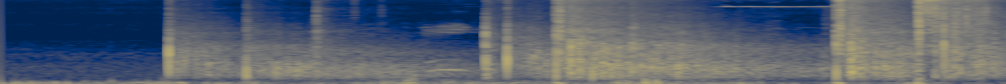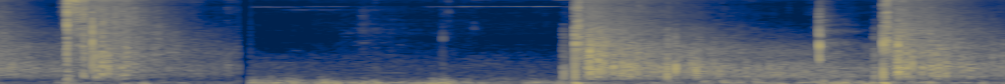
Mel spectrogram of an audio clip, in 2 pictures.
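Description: Shotgun shots at a clay target stand: about six sharp reports fired over several seconds, some close together. Each report has a long fading tail.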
